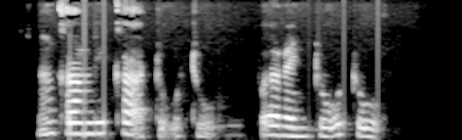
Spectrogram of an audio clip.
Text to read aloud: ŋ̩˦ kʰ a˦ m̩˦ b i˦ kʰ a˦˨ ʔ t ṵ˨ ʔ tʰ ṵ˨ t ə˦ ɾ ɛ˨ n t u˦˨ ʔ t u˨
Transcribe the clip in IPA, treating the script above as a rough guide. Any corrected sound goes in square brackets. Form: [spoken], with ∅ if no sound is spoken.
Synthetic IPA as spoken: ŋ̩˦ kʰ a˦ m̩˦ b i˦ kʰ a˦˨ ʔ t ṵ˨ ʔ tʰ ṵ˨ [p] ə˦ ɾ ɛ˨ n t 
